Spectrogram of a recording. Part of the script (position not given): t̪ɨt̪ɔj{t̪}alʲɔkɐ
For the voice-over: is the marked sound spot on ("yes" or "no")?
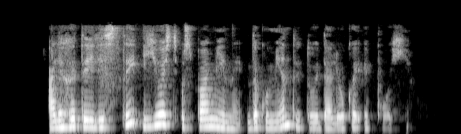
no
